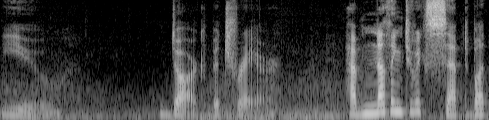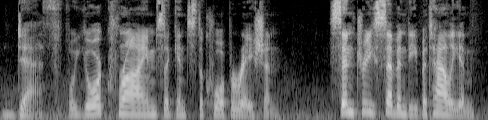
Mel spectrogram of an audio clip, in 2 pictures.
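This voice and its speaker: Woman as ruthless cyborg villainess, lower-pitched, measured and slow, robotic formal delivery, menacing, audio drama. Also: expressive, a little hiss or hum. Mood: cold, commanding. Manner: formal, clipped, robotic pronouncements. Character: cold female cyborg corporate commander, ruthless and menacing.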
